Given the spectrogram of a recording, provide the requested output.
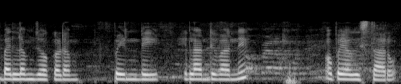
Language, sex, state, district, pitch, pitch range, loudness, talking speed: Telugu, female, Telangana, Nalgonda, 235 Hz, 225-250 Hz, -15 LUFS, 90 wpm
